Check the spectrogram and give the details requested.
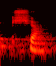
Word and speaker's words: क्षा: के बाद आता है, जब आप इसका उच्चारण करते हैं तो क्या छा पढ़ते, नहीं ना, इसको क्या पढ़ते, क्षा, है ना।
